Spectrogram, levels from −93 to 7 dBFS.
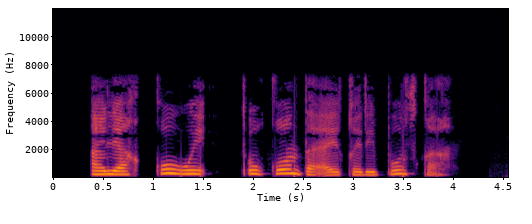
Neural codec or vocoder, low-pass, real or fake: none; 7.2 kHz; real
